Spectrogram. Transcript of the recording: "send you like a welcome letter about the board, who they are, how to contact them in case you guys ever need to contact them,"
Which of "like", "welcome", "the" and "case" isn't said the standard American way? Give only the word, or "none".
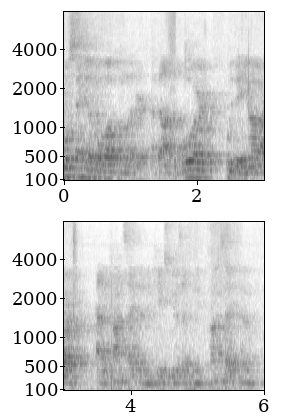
like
